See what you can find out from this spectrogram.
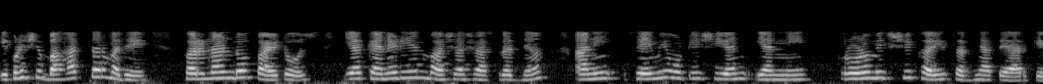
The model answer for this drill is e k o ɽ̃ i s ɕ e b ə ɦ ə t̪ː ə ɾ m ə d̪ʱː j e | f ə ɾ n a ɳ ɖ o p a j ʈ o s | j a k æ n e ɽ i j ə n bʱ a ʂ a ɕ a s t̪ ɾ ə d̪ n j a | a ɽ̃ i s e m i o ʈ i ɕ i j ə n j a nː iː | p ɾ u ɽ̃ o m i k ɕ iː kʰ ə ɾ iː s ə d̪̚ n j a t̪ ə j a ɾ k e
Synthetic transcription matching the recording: e k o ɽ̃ i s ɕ e b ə ɦ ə t̪ː ə ɾ m ə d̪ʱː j e | f ə ɾ n a ɳ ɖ o p a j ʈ o s | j a k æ n e ɽ i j ə n bʱ a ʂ a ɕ a s t̪ ɾ ə d̪ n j ə | a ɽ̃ i s e m i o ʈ i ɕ i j ə n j a nː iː | k ɾ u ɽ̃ o m i k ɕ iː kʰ ə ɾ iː s ə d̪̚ n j a t̪ ə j a ɾ k e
